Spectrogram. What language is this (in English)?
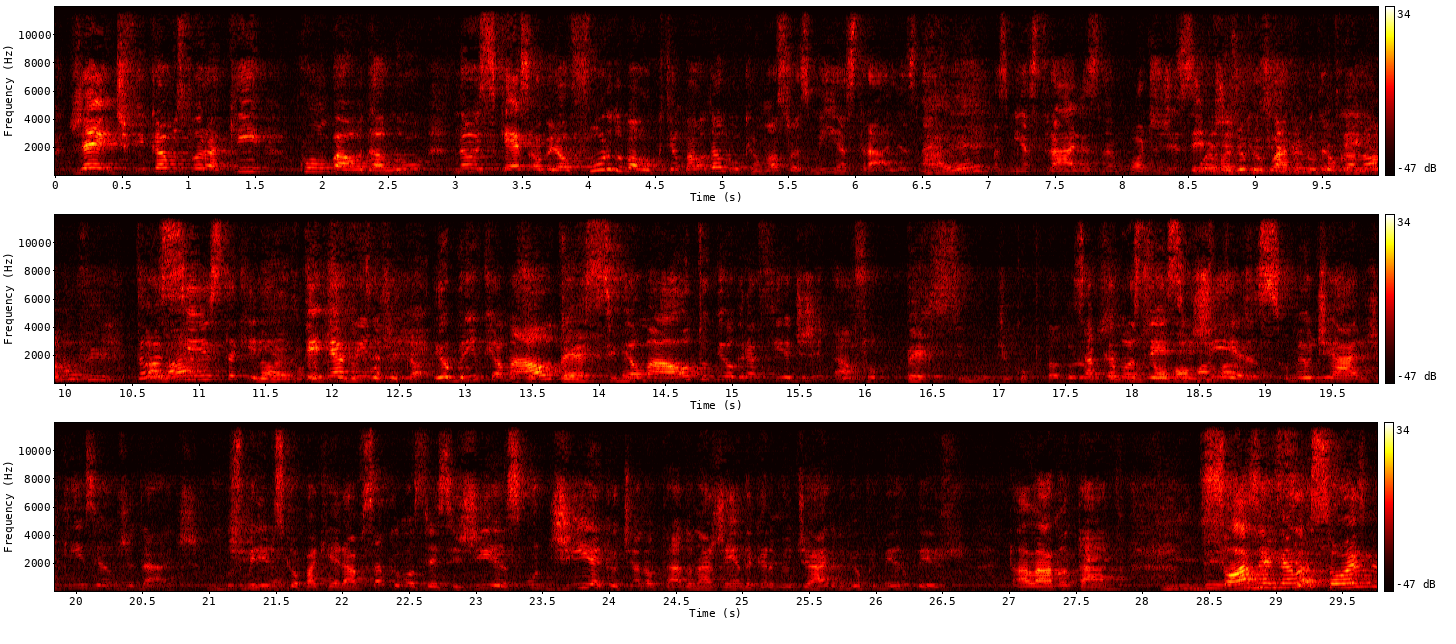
Portuguese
